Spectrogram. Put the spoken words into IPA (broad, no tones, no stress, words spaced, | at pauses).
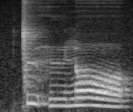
ǀʉhʉː nɔː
